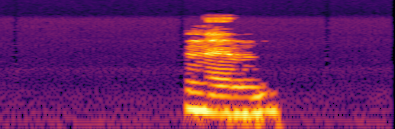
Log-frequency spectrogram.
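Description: A young woman lets out a short voiced sound close by.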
